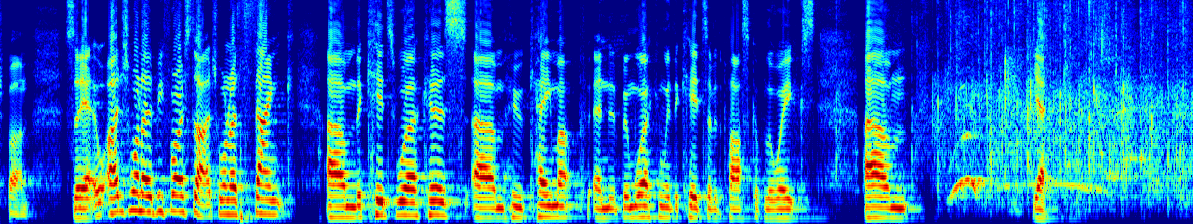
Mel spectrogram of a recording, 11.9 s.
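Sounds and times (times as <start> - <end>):
speech: 0.0 - 9.6, 10.3 - 10.7
audience clapping: 8.3 - 11.9.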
